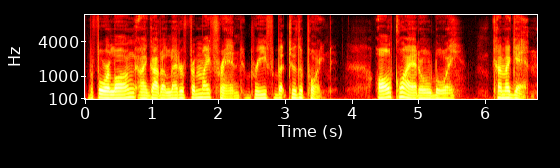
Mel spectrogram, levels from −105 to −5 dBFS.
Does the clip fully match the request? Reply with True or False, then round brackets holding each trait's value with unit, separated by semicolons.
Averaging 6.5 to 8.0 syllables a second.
False (4.4 syllables/s)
